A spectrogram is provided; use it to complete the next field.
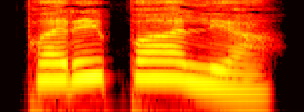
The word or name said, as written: ಪರಿಪಾಲ್ಯ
